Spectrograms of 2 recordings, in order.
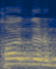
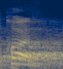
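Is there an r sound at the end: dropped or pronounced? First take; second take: pronounced; dropped. First: The final r sound is clearly pronounced. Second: The final r sound is dropped. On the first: The speaker calls it right. "Dal itu qol-qolah, sehingga qadr" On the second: The speaker calls it wrong. "bukan qad"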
